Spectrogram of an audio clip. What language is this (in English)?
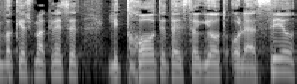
Hebrew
